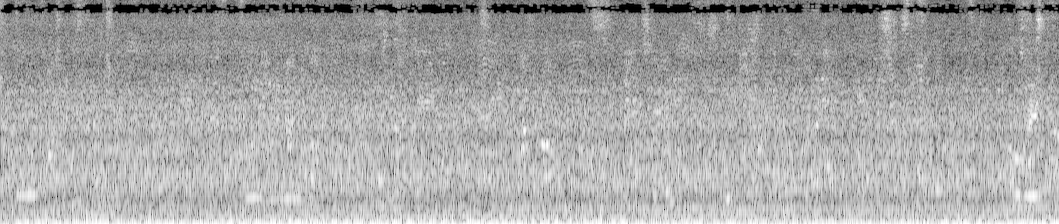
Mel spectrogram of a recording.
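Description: Steady low rumble of a road vehicle's engine and tyres while driving through a road tunnel, with a faint steady hum joining about halfway through.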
